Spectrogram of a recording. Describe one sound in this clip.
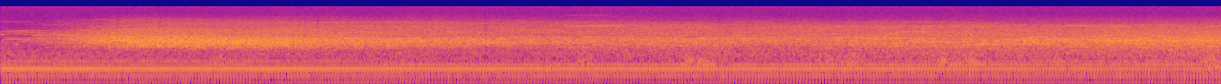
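A crowd of young women sings and cheers loudly nearby.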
